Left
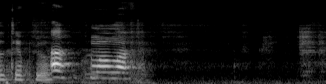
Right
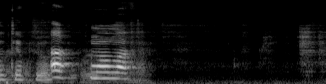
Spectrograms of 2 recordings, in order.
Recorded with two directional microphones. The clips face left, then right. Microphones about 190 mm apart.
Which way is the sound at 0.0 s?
Centre (ahead or behind).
